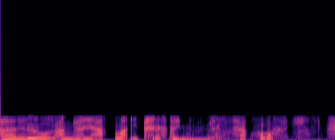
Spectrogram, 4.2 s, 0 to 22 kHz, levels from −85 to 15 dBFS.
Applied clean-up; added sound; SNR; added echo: neural diffusion model UNIVERSE++.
